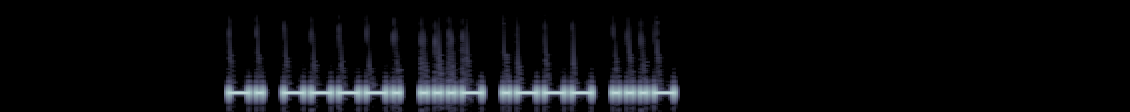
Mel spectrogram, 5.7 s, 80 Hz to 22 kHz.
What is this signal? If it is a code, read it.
Morse code, heard as a keyed tone, about 36 wpm, 700 Hz. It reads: N9VJV
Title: USA Call Signs - 5 Characters - 35wpm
